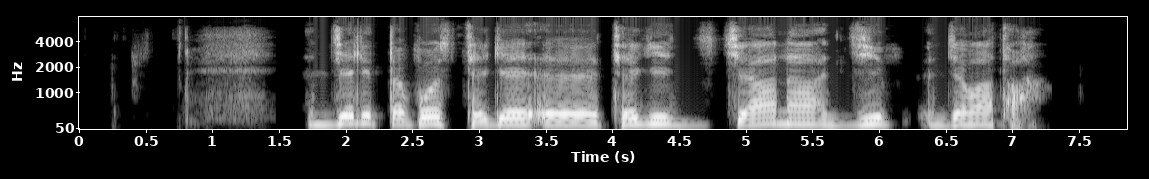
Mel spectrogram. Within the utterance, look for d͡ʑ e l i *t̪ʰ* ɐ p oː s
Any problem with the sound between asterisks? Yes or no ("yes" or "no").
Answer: yes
